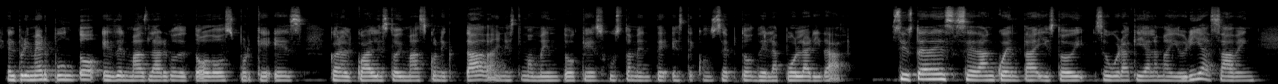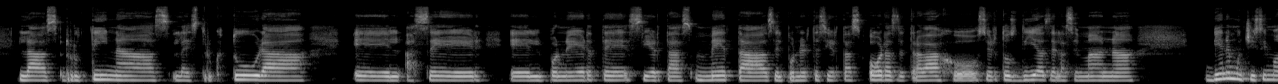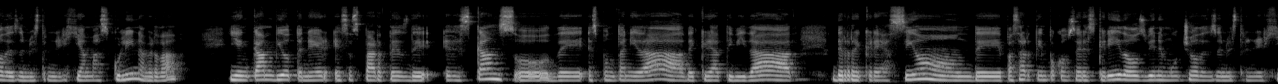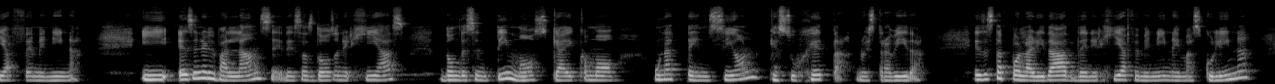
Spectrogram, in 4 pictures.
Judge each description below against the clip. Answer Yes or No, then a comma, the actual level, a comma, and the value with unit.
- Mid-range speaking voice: No, high, 195 Hz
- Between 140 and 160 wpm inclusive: Yes, average, 145 wpm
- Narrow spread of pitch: Yes, narrow, 1.6 semitones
